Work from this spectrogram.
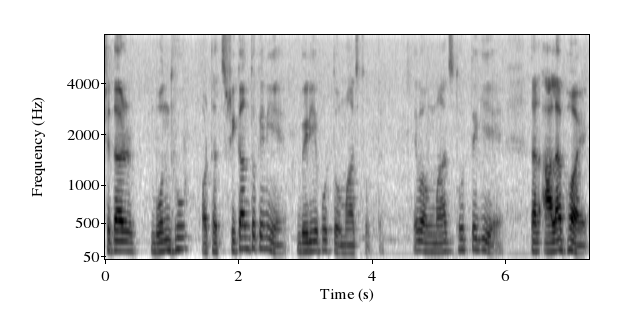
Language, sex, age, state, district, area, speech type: Bengali, male, 18-30, West Bengal, Howrah, urban, spontaneous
